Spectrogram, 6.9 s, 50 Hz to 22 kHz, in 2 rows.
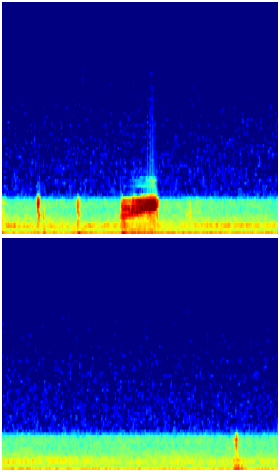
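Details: One harsh breathy screech, under half a second, from owlets with beaks and talons on a freshly delivered large rodent, 23 March 2015, amid light clicks and rustles.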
